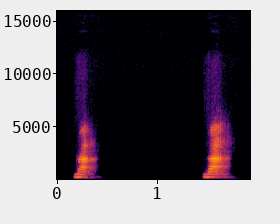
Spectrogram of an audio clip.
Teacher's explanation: It's full, then it's cut off abruptly. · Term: low, broken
